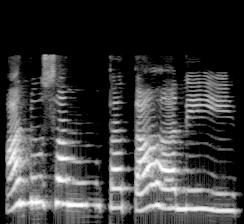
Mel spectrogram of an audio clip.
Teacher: ಅನುಸ್ವರದ ಉಚ್ಚಾರಣೆ ನ, ಮುಂದಿನ ಅಕ್ಷರ ತಾ ಇದೆ,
